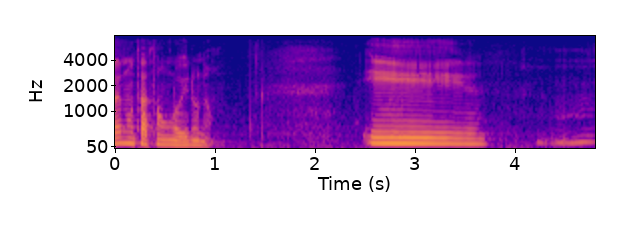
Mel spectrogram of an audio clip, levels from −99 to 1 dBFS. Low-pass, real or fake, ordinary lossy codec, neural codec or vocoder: 7.2 kHz; real; none; none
